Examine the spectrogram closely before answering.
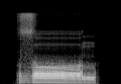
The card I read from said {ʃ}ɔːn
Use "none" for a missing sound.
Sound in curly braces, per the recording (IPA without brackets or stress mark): z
